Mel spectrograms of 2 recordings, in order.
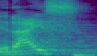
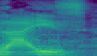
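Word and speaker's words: rise: তার উচ্চারণ জেড হয় যেমন তো আর আই এস ই রাইস উচ্চারণ হয় না এটার উচ্চারণ হয় রাইজ আর আই এস আছে তো এখানে জেড এর উচ্চারণ হবে তারপরে আর ও এস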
